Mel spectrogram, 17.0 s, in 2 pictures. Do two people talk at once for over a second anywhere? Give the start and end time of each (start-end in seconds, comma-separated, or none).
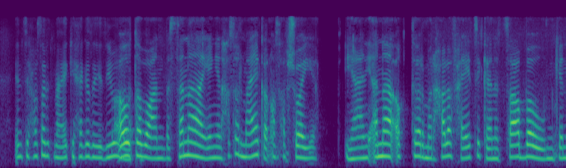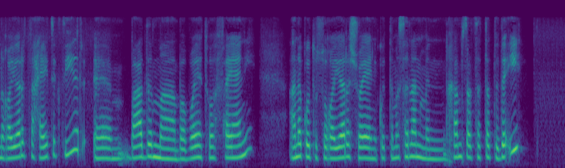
none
